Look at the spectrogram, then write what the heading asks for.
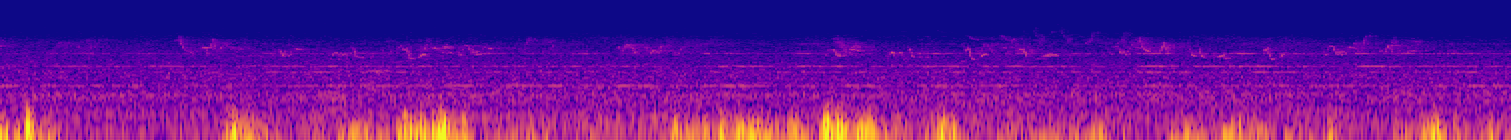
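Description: Faint birdsong, short scattered chirps, over uneven low rumbling that swells and fades several times, with a faint steady hum underneath.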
